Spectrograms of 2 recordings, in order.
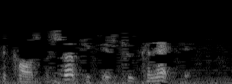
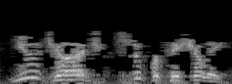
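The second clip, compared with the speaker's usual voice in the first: higher, lightly voiced Pharisee, a hint of scorn; accusing Pharisee; 9 semitones higher, 8 dB louder than usual. Pharisees sneering at Jesus, a hint of scorn. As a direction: throw the charge back at him.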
